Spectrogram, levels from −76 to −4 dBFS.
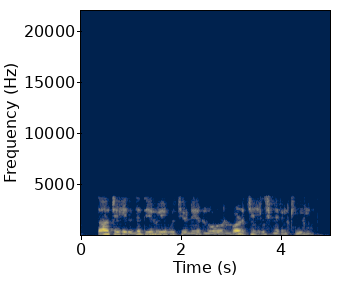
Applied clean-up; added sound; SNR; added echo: neural mask model DeepFilterNet 3.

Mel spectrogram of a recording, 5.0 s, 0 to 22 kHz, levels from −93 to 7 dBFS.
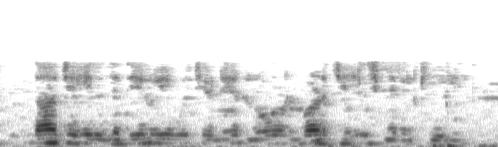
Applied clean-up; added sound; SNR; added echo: classical method WPE with log-MMSE.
